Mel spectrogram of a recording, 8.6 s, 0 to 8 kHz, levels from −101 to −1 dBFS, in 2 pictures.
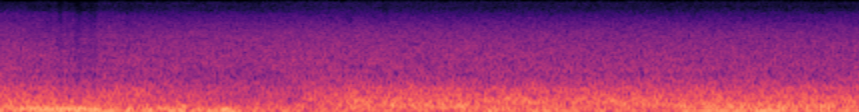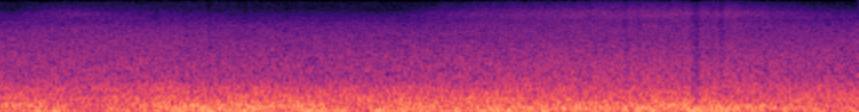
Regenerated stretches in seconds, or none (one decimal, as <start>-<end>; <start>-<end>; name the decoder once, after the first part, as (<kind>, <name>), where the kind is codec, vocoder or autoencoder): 0.0-1.3 (autoencoder, DAC-VAE); 4.1-4.8; 5.8-7.2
